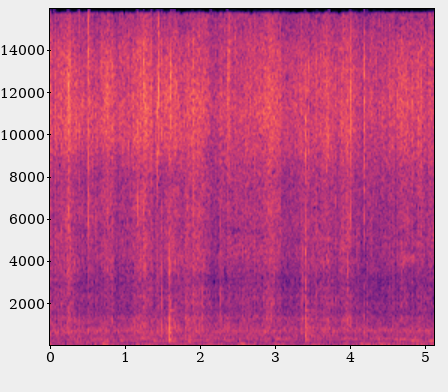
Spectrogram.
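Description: Fried rice with egg and luncheon meat sizzling in a nonstick wok while a spatula stirs and tosses it. Frequent short scrapes and taps of the spatula sound against the pan over a steady sizzle.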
